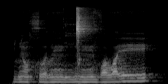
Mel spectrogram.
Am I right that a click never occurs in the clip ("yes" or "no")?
no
